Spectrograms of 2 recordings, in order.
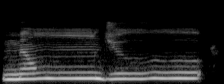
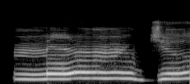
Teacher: you have to conceal the sound of noon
